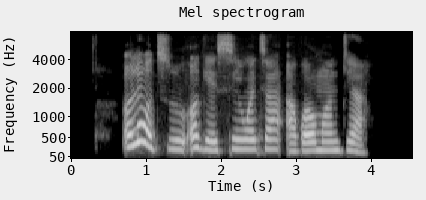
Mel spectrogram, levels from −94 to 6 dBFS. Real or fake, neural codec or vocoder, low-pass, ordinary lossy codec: real; none; 7.2 kHz; none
